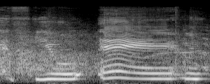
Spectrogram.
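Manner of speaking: F U N stretched out slowly, letter by letter; playfully long-held F U N; drawn-out spelling. Acted. Spells out fun for effect.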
